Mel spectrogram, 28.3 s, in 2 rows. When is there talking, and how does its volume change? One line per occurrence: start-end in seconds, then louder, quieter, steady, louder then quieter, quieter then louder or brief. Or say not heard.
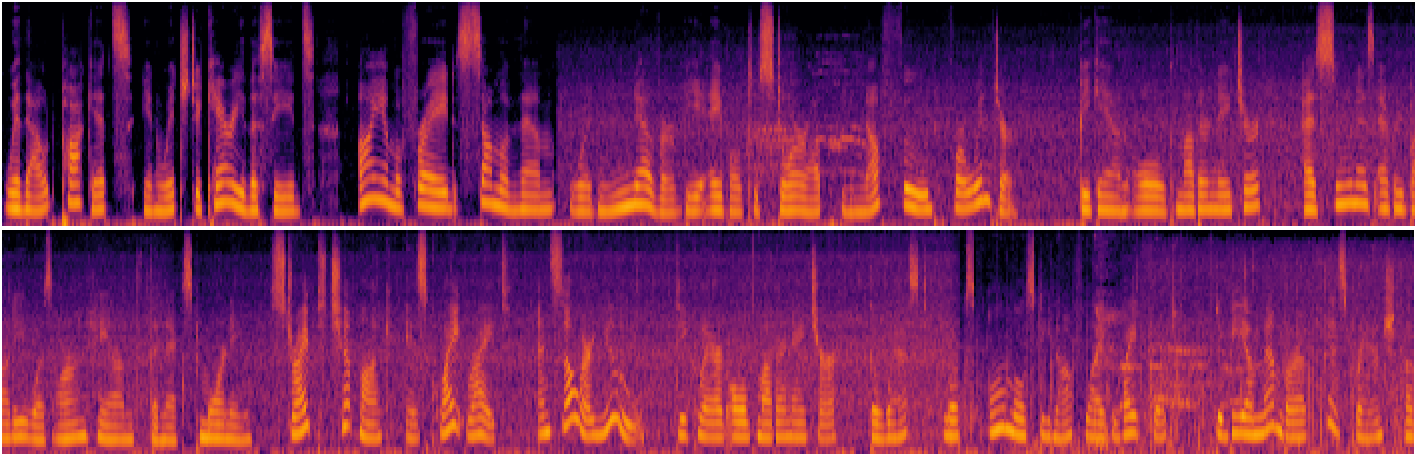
0.0-28.2 steady.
